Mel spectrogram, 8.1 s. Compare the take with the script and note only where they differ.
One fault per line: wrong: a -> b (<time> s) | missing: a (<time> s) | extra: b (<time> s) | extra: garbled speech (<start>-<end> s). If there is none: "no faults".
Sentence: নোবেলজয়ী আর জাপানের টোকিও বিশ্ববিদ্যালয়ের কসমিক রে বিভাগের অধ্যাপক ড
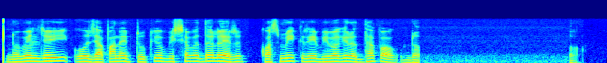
wrong: আর -> ও (1.0 s)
